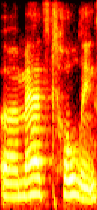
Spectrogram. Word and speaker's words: Mads Tolling: So she's talking about Mads Tolling.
